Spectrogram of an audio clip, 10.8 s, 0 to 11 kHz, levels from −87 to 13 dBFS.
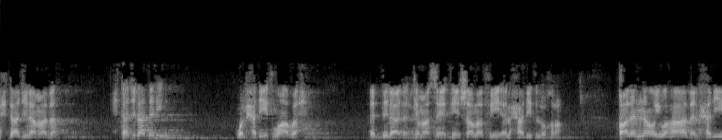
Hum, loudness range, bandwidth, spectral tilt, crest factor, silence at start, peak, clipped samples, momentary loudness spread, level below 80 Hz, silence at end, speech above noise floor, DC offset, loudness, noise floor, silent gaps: none; 3 LU; 6.4 kHz; -3 dB/octave; 20 dB; 0 s; -2 dBFS; under 0.1%; 12 LU; -62 dBFS; 0 s; 31 dB; under 0.1%; -21 LUFS; -53 dBFS; none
